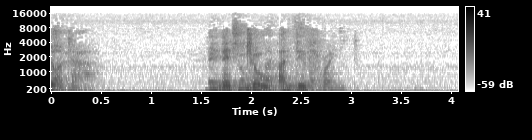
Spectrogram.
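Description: A man speaks with animation to an audience.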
